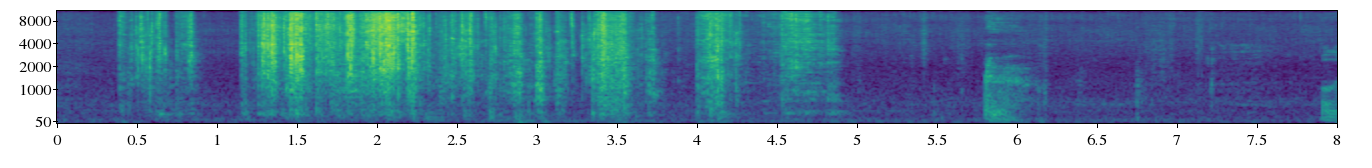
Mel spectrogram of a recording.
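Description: Aluminium foil crinkling and crackling in quick bursts as it is pulled open by hand, stopping about five seconds in.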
